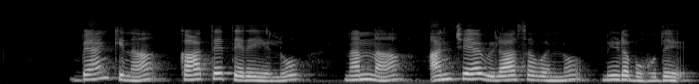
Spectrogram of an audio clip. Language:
Kannada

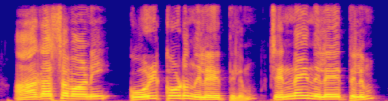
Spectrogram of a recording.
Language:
Malayalam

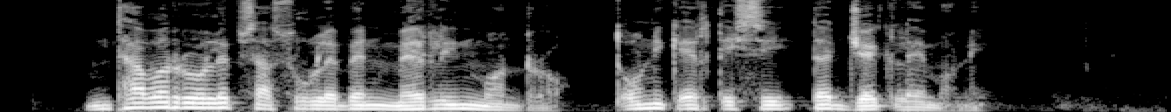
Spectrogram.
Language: Georgian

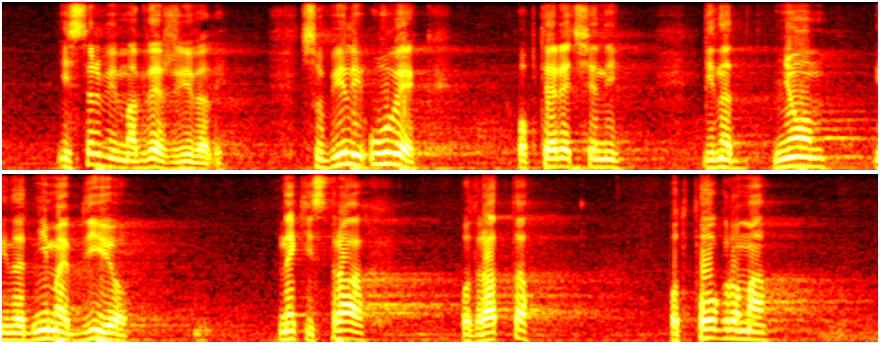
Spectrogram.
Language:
Serbian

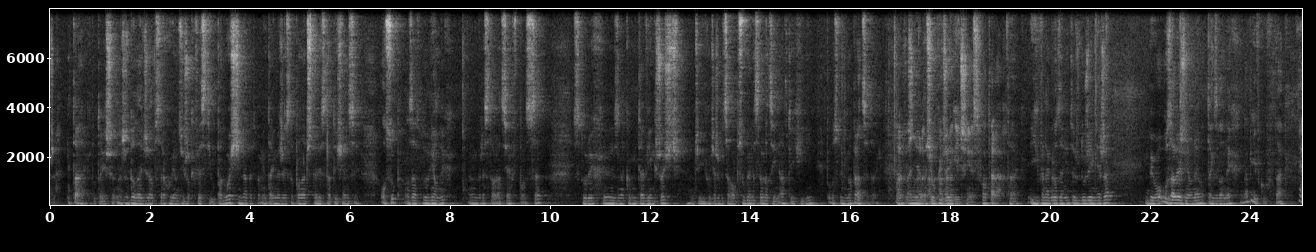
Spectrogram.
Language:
Polish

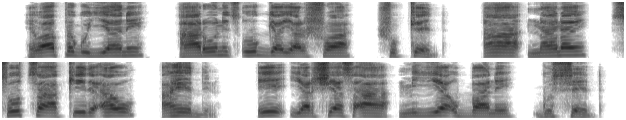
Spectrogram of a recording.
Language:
Dawro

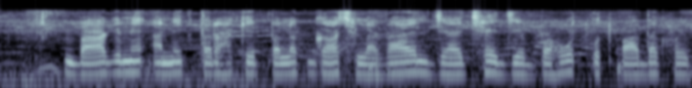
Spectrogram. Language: Maithili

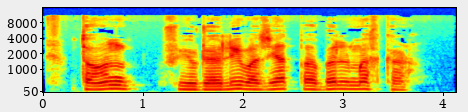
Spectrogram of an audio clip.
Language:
Pashto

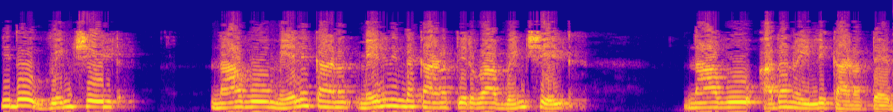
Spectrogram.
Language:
Kannada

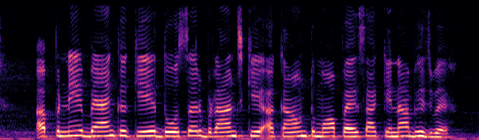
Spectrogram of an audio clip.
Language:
Maithili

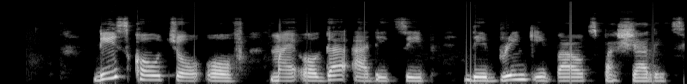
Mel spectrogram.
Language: Nigerian Pidgin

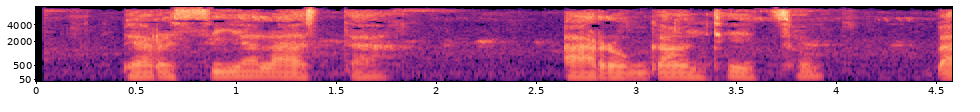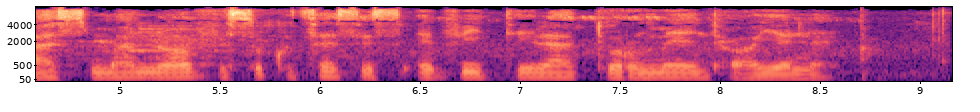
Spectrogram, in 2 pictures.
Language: Esperanto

